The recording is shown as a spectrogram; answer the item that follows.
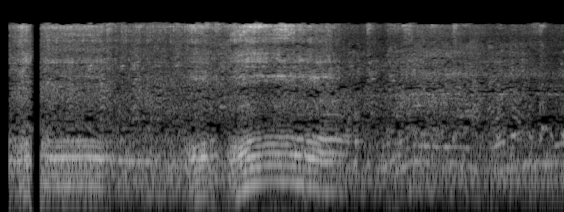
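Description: Polaris RZR side-by-side's engine revving as it plows through deep creek water, with water splashing and rushing around it; the engine note swells up and falls back about halfway through. The sound cuts out for a moment just after the start.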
